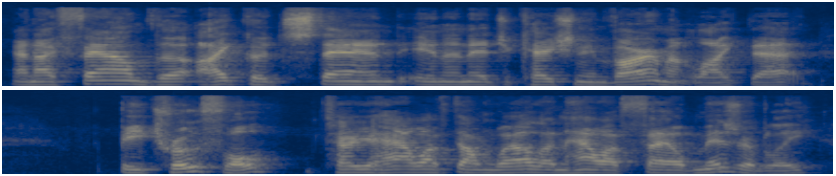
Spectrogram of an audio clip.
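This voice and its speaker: A middle-aged man, a real estate investor telling stories in a casual interview over a video call, lively and blunt, acting out voices. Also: medium pitch, normal speed. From Massachusetts. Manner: animated storyteller, acts out quoted voices, swears casually.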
